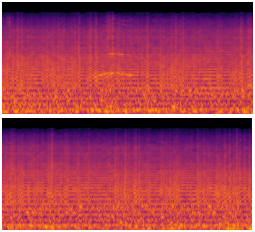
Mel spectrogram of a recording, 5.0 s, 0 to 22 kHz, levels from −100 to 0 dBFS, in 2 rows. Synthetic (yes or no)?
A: yes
